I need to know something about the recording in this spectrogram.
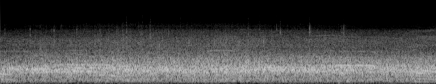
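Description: Large football stadium crowd during live play: a dense, steady mass of voices from the stands, with no single event standing out.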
